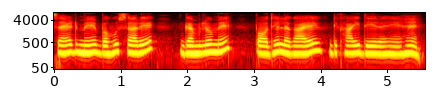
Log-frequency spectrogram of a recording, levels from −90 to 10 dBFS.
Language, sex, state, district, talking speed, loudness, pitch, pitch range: Hindi, female, Jharkhand, Palamu, 130 wpm, -14 LUFS, 200 Hz, 190-215 Hz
